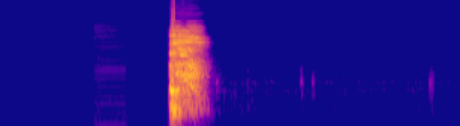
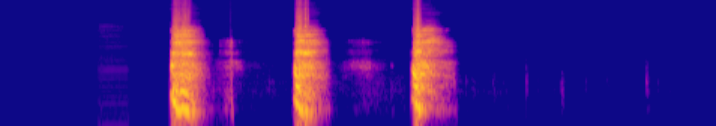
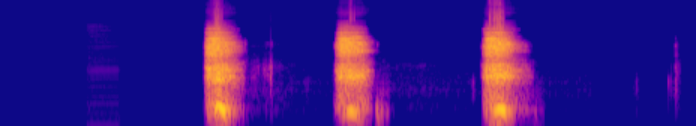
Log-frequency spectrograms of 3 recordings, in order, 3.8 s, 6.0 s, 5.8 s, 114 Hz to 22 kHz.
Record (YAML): cough_length: 3.8 s
cough_amplitude: 29727
cough_signal_mean_std_ratio: 0.21
three_cough_length: 6.0 s
three_cough_amplitude: 32768
three_cough_signal_mean_std_ratio: 0.26
exhalation_length: 5.8 s
exhalation_amplitude: 31705
exhalation_signal_mean_std_ratio: 0.28
survey_phase: alpha (2021-03-01 to 2021-08-12)
age: 65+
gender: Male
wearing_mask: 'No'
symptom_none: true
smoker_status: Never smoked
respiratory_condition_asthma: false
respiratory_condition_other: false
recruitment_source: REACT
submission_delay: 2 days
covid_test_result: Negative
covid_test_method: RT-qPCR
